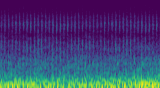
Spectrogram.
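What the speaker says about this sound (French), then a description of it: "Le moteur, ça s'entendait que c'est plus fort. C'est un vraiment moteur Mercedes, on le sent." A Mercedes-Benz Citaro Facelift G city bus engine in Proton Bus Simulator gives a steady, close low drone with no other sounds.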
